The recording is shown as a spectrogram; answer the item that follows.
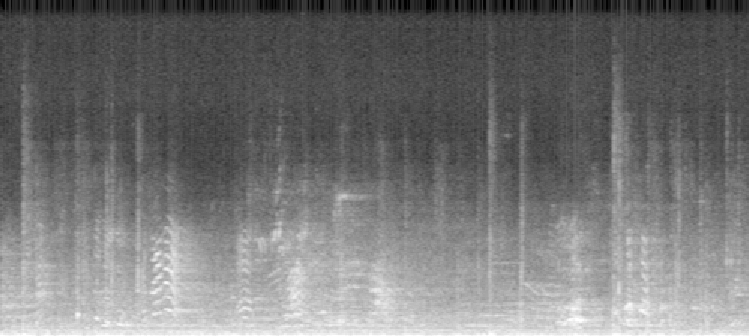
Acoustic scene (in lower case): park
